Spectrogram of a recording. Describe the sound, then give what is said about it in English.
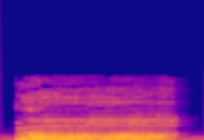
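A single enraged roar, voiced by a person, as he tears the unsecured cover off an access hatch near a communications console: loud, low and guttural, held steadily for about a second and a half before cutting off. “Leaning down, he tore off the unsecured cover of an access hatch and roared.”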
